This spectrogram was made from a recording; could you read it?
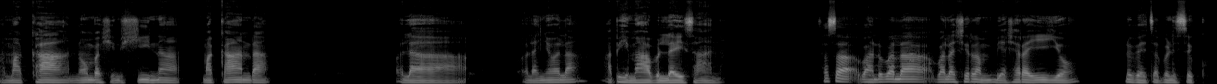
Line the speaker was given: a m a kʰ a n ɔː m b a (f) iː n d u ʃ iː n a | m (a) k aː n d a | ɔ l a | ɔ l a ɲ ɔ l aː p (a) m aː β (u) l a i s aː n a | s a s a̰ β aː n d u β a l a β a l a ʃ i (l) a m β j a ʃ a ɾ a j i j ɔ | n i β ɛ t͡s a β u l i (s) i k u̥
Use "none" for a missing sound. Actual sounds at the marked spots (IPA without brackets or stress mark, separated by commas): ʃ, a, i, u, ɾ, s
